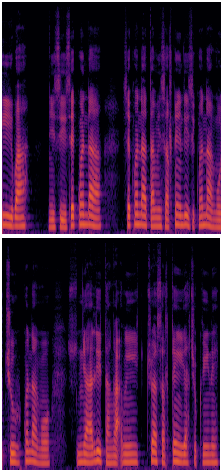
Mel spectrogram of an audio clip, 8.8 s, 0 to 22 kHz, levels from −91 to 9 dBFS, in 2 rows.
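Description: Nothing in this speech recording stood out as a technical problem on listening.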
